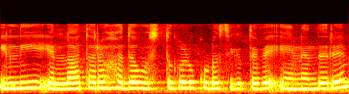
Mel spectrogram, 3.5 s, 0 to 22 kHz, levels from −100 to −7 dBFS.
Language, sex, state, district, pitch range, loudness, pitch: Kannada, female, Karnataka, Belgaum, 230-255 Hz, -14 LUFS, 245 Hz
